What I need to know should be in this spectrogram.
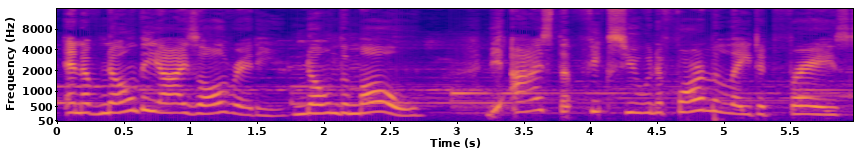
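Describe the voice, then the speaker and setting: A woman's calm tone with ordinary pitch variation, and music in the background. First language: non-native English speaker. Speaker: poetry reciter. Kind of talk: poetry reading. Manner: calm, meditative.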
